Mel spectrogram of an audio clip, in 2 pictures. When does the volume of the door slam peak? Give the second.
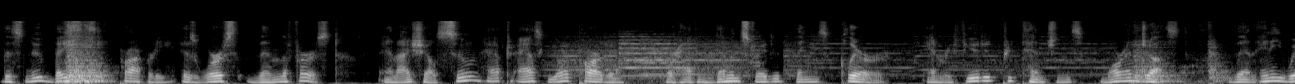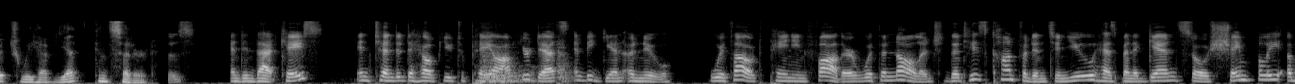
1 s.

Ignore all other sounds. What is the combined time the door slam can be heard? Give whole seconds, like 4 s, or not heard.
3 s.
